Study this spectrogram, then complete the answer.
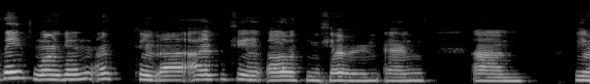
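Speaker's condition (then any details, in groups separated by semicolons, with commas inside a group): Moebius syndrome; facial difference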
